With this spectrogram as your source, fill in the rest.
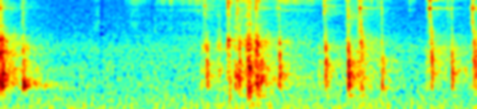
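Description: Soft, quiet typing on a computer keyboard while coding, with irregular clusters of key clicks that grow busier in the second half.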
